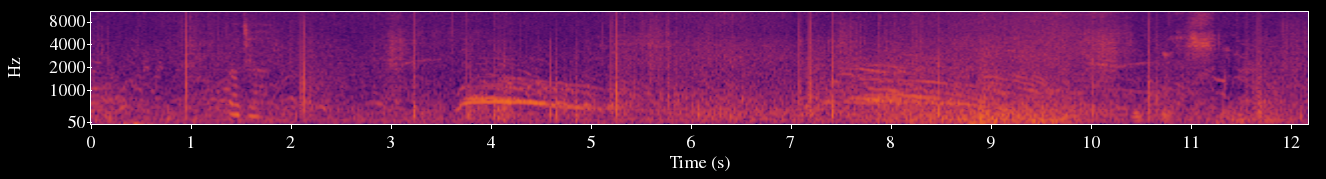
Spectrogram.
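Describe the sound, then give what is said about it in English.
A fireworks display at a party on a yacht bursts in an irregular volley of sharp pops and crackles, with a couple of whistling rockets sliding in pitch, over a low murmur of voices. “He's throwing a party on a yacht. With a fireworks display.”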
